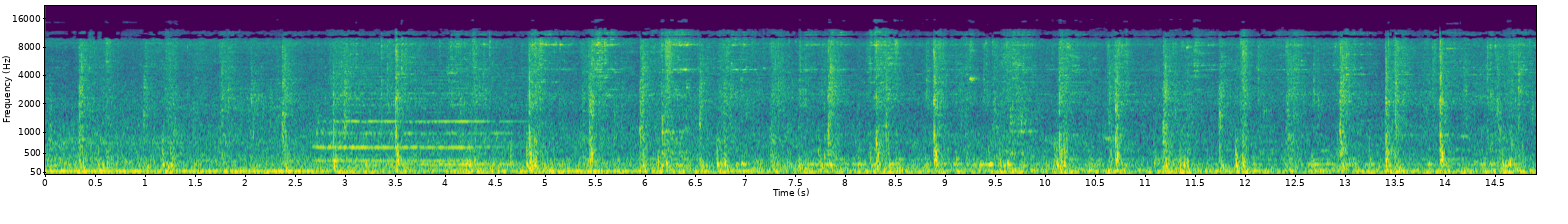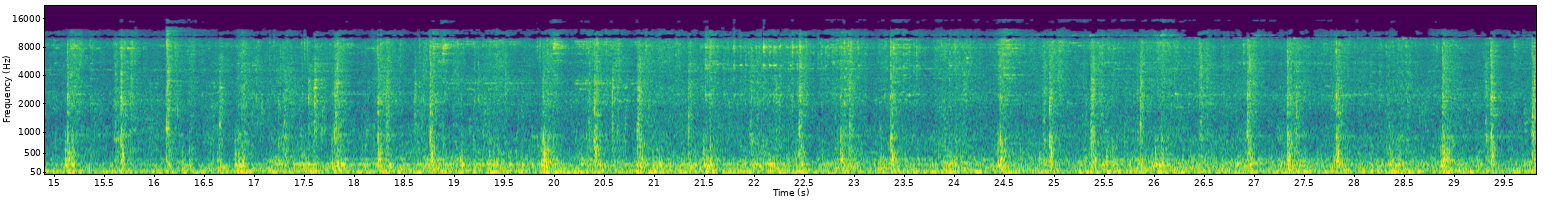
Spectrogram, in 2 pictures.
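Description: Passenger train passing, its wheels clacking rapidly over the rail joints over a steady rumble. A brief horn blast sounds about three seconds in.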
